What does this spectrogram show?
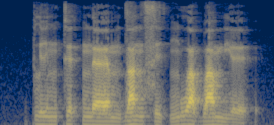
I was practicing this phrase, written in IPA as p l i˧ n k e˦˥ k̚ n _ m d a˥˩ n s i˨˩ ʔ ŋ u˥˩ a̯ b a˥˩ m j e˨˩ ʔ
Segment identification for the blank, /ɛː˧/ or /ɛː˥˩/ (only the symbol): ɛː˧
